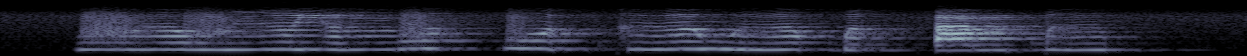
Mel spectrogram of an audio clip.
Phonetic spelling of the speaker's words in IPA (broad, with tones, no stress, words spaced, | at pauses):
vɨ˧ə̯vi˧˥ə̯jə˧˥ŋ və˦˥k̚vo˦˥t̚kɨ˧˥ə̯ wɨ˧˥ə̯ ɓə˨˩k̚ʔa˧˥m ɓɨ˦˥p̚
